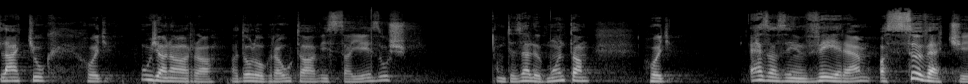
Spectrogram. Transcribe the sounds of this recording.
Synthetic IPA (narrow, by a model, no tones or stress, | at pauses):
laːcːukho̞ɟuɟɒnɒrːɒɒd̪o̞lo̞ɡrɒut̪ɒlvisːɒjeːzuʃ | ɒmit̪ɒzɛløːbmo̞nt̪ɒmho̞ɟ | ɛzɒzeːɱveːɾɛmɒsøvɛt͡ʃːeː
